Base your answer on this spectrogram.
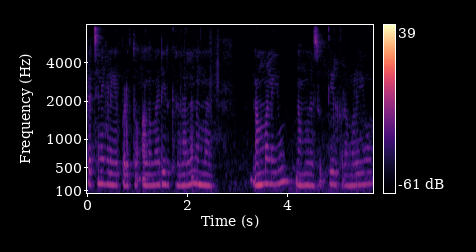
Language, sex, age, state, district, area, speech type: Tamil, female, 30-45, Tamil Nadu, Mayiladuthurai, urban, spontaneous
